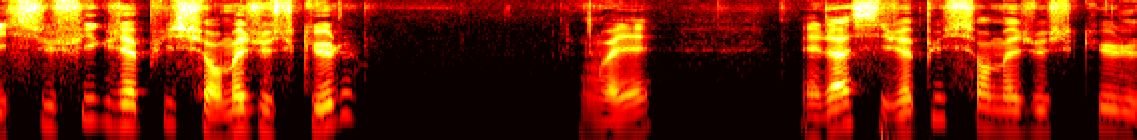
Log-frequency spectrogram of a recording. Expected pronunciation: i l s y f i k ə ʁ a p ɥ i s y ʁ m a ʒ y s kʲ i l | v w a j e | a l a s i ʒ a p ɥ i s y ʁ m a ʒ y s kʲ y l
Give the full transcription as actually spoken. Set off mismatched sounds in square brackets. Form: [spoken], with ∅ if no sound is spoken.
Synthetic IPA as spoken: i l s y f i k ə [ʒ] a p ɥ i s y ʁ m a ʒ y s kʲ [y] l | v w a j e | [e] l a s i ʒ a p ɥ i s y ʁ m a ʒ y s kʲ y l

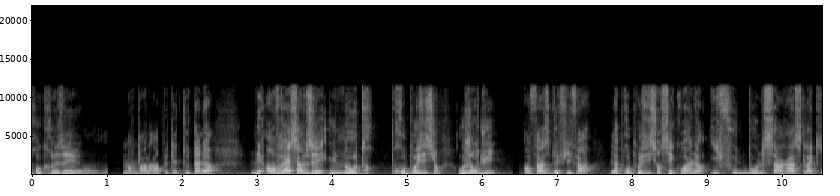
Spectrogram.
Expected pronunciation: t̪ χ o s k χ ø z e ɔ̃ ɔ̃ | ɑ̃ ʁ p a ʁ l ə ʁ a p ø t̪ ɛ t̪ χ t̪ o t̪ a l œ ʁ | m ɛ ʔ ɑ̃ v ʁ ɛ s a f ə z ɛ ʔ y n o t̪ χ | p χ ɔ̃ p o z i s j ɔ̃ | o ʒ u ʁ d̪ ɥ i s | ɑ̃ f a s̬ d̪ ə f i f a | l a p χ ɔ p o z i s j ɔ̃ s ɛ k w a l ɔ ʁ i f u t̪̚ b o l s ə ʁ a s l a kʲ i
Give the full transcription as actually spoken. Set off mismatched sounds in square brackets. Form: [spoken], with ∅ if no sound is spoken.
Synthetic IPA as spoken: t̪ χ o [∅] k χ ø z e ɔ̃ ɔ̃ | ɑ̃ ʁ p a ʁ l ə ʁ a p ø t̪ ɛ t̪ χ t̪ [u] t̪ a l œ ʁ | m ɛ ʔ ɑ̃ v ʁ ɛ s a f ə z ɛ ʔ y n o t̪ χ | p χ [ɔ] p o z i s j ɔ̃ | o ʒ u ʁ d̪ ɥ i [∅] | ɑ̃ f a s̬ d̪ ə f i f a | l a p χ ɔ p o z i s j ɔ̃ s ɛ k w a l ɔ ʁ i f u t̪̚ b o l s [a] ʁ a s l a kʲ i

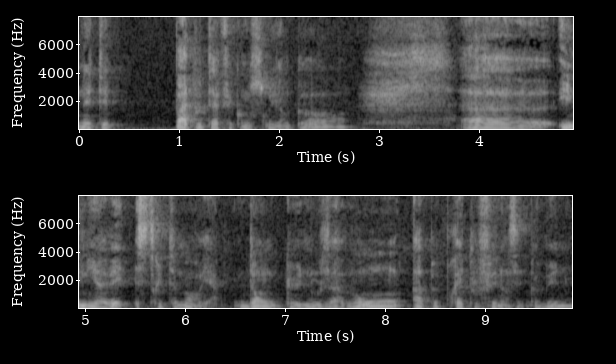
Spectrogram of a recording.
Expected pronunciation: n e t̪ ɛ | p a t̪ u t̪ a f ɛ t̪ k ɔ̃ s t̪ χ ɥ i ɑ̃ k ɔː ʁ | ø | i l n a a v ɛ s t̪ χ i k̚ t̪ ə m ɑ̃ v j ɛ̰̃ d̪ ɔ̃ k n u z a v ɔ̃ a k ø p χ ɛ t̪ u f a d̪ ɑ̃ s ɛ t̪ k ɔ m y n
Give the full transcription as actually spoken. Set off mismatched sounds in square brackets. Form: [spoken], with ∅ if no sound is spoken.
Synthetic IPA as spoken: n e t̪ ɛ | p a t̪ u t̪ a f ɛ [∅] k ɔ̃ s t̪ χ ɥ i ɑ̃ k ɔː ʁ | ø | i l n [i] a v ɛ s t̪ χ i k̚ t̪ ə m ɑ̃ [ʁ] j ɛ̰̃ d̪ ɔ̃ k n u z a v ɔ̃ a [p] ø p χ ɛ t̪ u f [ɛ] d̪ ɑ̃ s ɛ t̪ k ɔ m y n

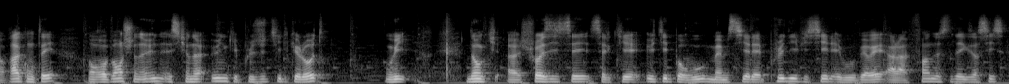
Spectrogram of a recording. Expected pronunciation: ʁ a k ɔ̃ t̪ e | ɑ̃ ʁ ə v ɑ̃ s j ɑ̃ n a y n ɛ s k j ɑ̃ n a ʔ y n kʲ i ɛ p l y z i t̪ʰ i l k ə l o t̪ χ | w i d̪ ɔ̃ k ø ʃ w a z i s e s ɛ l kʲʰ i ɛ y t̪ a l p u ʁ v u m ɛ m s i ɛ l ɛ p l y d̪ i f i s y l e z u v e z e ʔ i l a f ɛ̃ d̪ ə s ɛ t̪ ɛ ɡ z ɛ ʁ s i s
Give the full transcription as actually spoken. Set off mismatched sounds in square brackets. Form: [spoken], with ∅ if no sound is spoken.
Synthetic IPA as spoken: ʁ a k ɔ̃ t̪ e | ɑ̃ ʁ ə v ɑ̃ [ʃ] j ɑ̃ n a y n ɛ s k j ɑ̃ n a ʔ y n kʲ i ɛ p l y z [y] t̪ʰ i l k ə l o t̪ χ | w i d̪ ɔ̃ k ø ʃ w a z i s e s ɛ l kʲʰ i ɛ y t̪ [i] l p u ʁ v u m ɛ m s i ɛ l ɛ p l y d̪ i f i s [i] l e [v] u v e [ʁ] e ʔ [a] l a f ɛ̃ d̪ ə s ɛ t̪ ɛ ɡ z ɛ ʁ s i s

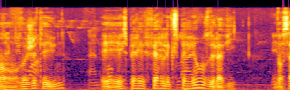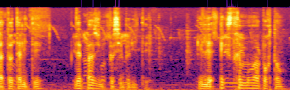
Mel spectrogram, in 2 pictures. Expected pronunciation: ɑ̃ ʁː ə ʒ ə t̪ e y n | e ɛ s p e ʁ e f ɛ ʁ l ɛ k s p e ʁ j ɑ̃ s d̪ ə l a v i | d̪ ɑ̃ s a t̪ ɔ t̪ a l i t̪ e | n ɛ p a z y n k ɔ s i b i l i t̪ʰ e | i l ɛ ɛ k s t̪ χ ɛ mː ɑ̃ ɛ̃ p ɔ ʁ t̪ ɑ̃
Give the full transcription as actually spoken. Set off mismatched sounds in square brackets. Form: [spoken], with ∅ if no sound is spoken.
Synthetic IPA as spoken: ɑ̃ [ʁ] ə ʒ ə t̪ e y n | e ɛ s p e ʁ e f ɛ ʁ l ɛ k s p e ʁ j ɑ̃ s d̪ ə l a v i | d̪ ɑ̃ s a t̪ ɔ t̪ a l i t̪ e | n ɛ p a z y n [p] ɔ s i b i l i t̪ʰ e | i l ɛ ɛ k s t̪ χ ɛ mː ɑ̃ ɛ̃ p ɔ ʁ t̪ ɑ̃

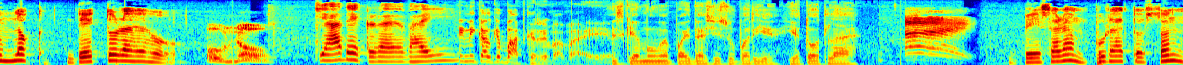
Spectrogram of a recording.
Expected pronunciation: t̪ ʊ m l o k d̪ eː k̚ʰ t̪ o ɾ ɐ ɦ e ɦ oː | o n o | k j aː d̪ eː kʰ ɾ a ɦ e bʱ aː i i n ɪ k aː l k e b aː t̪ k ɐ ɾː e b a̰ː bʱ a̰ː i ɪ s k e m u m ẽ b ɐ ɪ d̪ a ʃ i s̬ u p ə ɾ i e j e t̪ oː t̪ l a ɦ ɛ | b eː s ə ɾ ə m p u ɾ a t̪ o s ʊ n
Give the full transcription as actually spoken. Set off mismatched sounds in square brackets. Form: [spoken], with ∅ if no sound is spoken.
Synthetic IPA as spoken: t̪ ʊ m l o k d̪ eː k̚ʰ t̪ o ɾ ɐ ɦ e ɦ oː | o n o | k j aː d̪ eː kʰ ɾ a ɦ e bʱ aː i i n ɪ k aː l k e b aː t̪ k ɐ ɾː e b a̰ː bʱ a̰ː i ɪ s k e m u m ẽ [p] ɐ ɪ d̪ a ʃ i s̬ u p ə ɾ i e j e t̪ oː t̪ l a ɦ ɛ | b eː s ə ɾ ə m p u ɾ a t̪ o s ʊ n

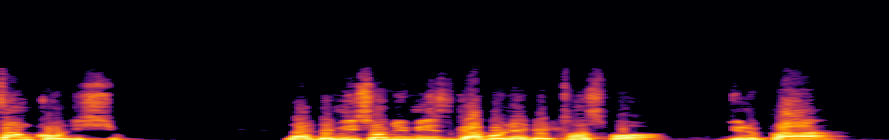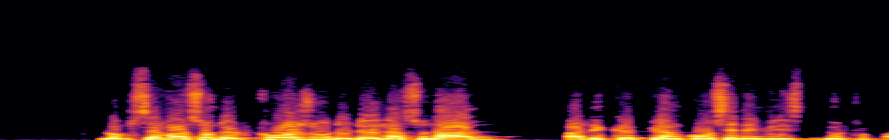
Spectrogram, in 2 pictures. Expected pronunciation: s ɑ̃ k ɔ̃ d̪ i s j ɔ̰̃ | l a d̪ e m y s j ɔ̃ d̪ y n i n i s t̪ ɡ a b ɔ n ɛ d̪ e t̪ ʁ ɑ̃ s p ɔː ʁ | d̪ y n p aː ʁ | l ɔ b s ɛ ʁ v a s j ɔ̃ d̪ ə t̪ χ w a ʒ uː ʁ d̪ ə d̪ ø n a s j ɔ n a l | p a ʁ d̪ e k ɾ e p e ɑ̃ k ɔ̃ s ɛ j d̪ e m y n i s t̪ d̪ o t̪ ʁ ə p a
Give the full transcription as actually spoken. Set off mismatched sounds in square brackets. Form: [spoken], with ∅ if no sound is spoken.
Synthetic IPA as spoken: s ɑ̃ k ɔ̃ d̪ i s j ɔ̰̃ | l a d̪ e m [i] s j ɔ̃ d̪ y [m] i n i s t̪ ɡ a b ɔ n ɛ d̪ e t̪ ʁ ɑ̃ s p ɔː ʁ | d̪ y n p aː ʁ | l ɔ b s ɛ ʁ v a s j ɔ̃ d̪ ə t̪ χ w a ʒ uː ʁ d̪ ə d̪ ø n a s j ɔ n a l | p a ʁ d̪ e k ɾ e p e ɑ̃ k ɔ̃ s ɛ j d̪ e m [i] n i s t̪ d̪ o t̪ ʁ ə p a

